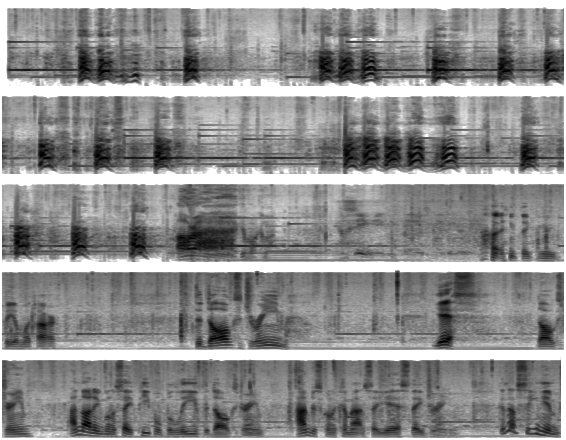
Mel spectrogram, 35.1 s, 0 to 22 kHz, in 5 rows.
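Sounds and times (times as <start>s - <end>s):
dog barking: 0.9s - 2.6s, 3.9s - 9.3s, 11.2s - 12.8s, 13.5s - 16.0s.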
